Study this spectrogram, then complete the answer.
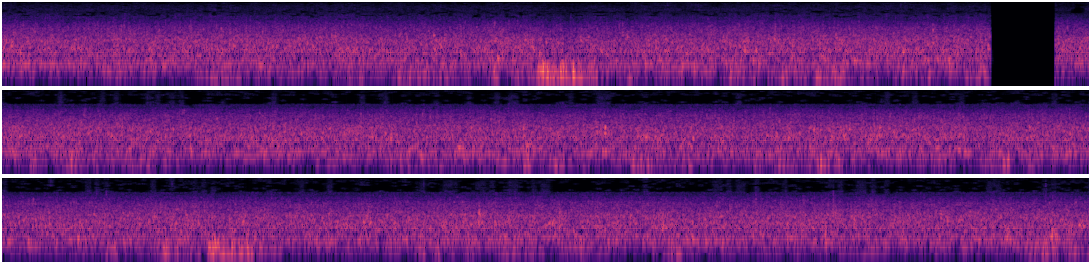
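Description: A shallow stream trickles and gurgles steadily over rocks.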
